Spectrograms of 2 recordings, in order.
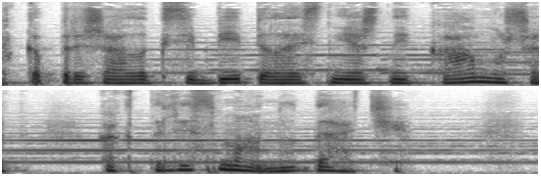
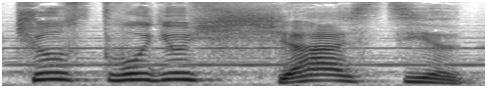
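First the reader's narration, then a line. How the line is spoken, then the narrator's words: Loud delighted shout, young eaglet. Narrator (Russian): Зажмуриваясь от удовольствия, громко выкрикнул беркутенок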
